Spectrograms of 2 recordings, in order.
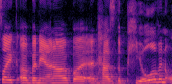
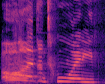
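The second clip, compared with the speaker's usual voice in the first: real excitement, pitched way up; excited exclamation; 9 semitones higher than usual. Real, not acted. Player celebrates a big dice roll, excited.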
